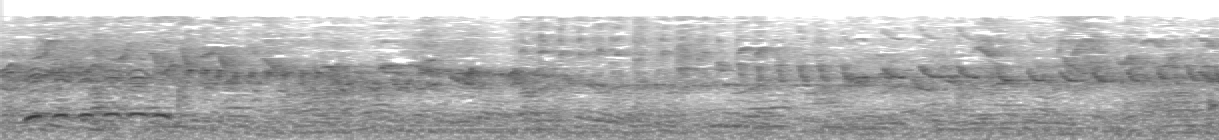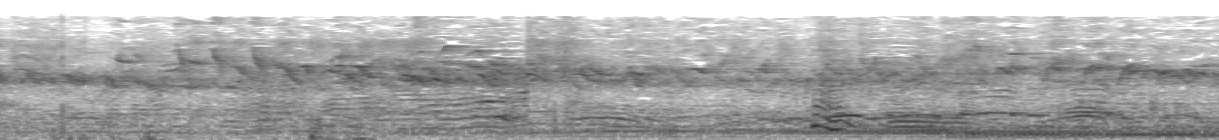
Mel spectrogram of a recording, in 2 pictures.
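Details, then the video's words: Greater green leafbird (cucak hijau) singing a fast, dense run of chattering, twittering notes in the 'tembakan kapas tembak' style, with steady background rustle and a low rumble near the end. "CUCAK HIJAU SPESIALL MEWAHH#CUAK HIJAU TEMBAKAN KAPAS TEMBAK"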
